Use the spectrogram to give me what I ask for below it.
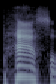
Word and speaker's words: Passan: And just so you know, Jeff Passan pronounces his name Passan.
